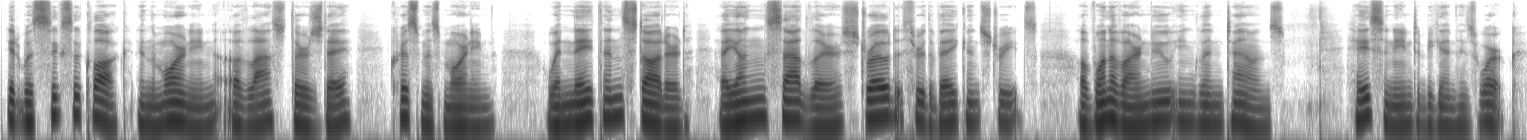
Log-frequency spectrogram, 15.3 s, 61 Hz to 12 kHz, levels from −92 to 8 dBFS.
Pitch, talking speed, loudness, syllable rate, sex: 120 Hz, 140 wpm, -18 LUFS, 3.8 syllables/s, male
